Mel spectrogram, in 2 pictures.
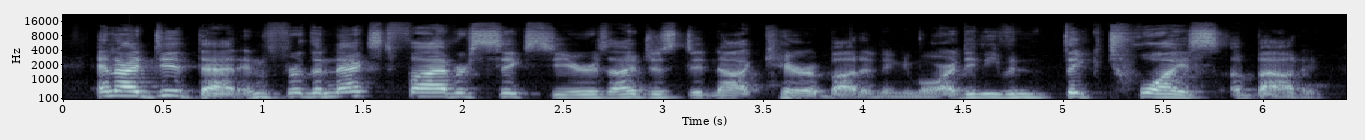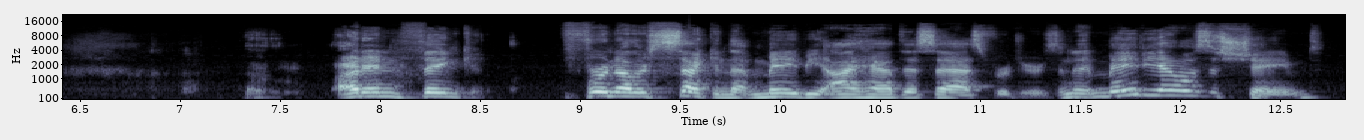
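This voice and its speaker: With lively intonation, a man speaks in a plain, everyday voice at a fairly high pitch. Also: moderate pace. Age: 20s. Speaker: vlogger. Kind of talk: personal rant vlog. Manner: repeats words, some stumbling.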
